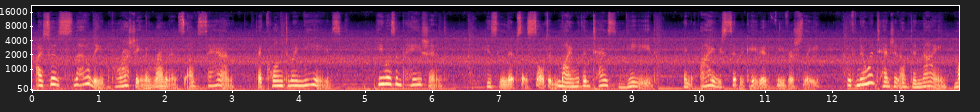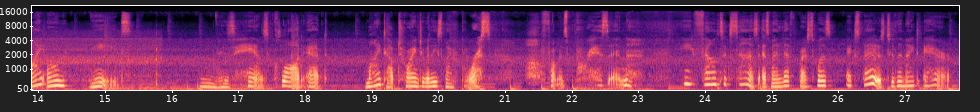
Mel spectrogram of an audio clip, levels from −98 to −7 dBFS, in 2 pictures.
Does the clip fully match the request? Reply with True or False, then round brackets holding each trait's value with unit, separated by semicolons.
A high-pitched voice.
True (220 Hz)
